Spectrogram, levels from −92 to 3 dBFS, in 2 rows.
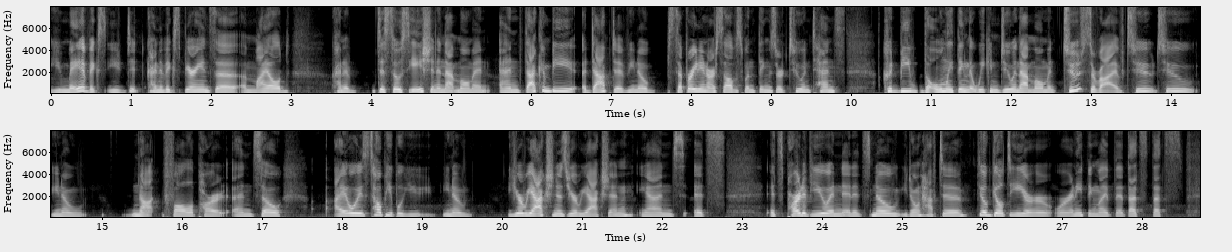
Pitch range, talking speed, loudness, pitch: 170-205 Hz, 190 wpm, -19 LUFS, 185 Hz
